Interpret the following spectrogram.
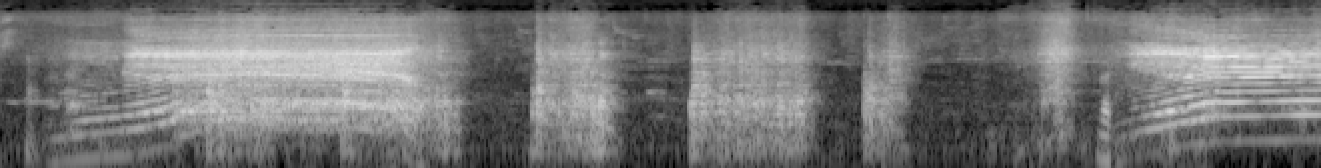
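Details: Pregnant Friesian dairy cow at a farm in Pabna, Bangladesh, gives a drawn-out, full-toned moo lasting about three seconds, followed by short bursts of background voices and noise, then a second moo starting near the end.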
